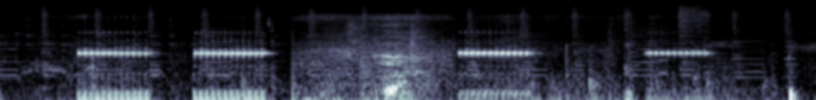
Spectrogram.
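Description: Mobile phone ringing: an electronic buzzing tone sounding in four short bursts, each under a second long.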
